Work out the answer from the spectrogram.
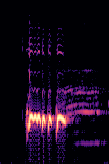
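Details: Local zebra dove in full voice, meant to stir other zebra doves to sing: a short burst of four soft, rapid cooing notes that ends in a brief fading hum.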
